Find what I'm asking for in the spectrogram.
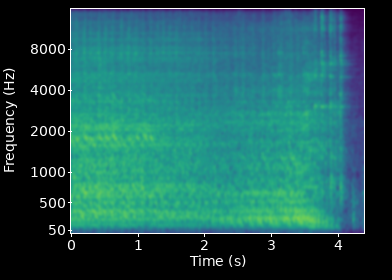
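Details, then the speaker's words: Husqvarna 575XP (early 576XP) two-stroke saw after replacing the failed integral crank seal with a radial seal, running with no flywheel weight: crisp snarl that picks up revs quickly and cleanly, then drops off at shutdown, healthy. "Amazing what happens when it has no flywheel weight. Some real snappy acceleration, right?"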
